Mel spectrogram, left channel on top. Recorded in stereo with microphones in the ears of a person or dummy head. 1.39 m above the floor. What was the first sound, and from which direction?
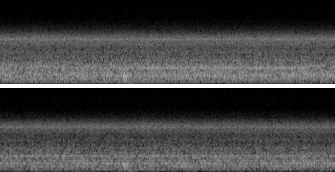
A dropped coin, 55° left (ahead or behind).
